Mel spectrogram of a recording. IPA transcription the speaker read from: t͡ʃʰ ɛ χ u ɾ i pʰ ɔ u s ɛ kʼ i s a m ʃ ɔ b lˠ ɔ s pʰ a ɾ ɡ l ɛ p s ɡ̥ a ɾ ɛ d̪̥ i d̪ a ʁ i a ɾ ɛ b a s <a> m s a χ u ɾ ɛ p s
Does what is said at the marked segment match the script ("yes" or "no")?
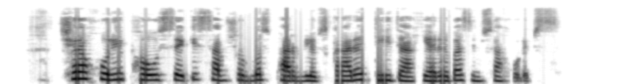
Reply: no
